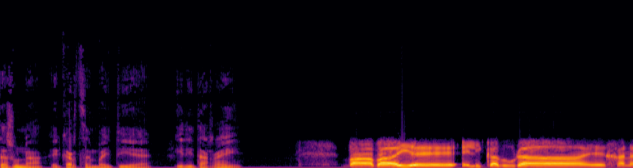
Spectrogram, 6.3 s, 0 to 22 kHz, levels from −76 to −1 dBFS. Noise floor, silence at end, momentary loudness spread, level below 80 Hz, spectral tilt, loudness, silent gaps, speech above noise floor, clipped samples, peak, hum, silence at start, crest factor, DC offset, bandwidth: -57 dBFS; 0 s; 18 LU; -44 dBFS; -6.5 dB/octave; -15 LUFS; none; 41 dB; under 0.1%; 0 dBFS; none; 0 s; 16 dB; 0.9%; 13 kHz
